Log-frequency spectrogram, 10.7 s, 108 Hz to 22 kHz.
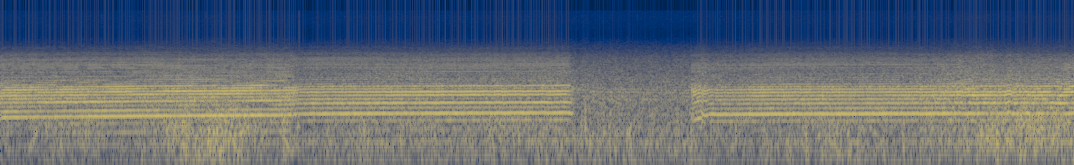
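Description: Yamaha RX two-stroke single-cylinder motorcycle engine with an inbuilt expansion-chamber exhaust, running hard at about 100 km/h on the highway: a high, steady engine note over a rushing noise, climbing slightly in the first few seconds. Near the middle the note drops away for about a second, then picks up again with a short rise and holds steady.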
